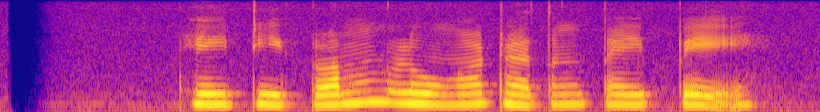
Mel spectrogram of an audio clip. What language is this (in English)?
Javanese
